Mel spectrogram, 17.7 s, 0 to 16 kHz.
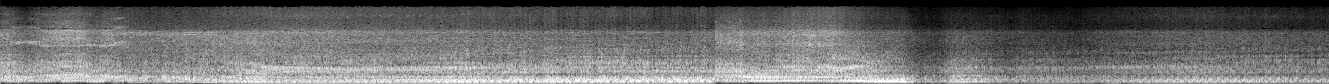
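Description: Dodge Charger replica's supercharged V8 driving off and accelerating past, its exhaust note rising in pitch as it revs. It is loudest about ten to twelve seconds in, then drops back as the car pulls away.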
